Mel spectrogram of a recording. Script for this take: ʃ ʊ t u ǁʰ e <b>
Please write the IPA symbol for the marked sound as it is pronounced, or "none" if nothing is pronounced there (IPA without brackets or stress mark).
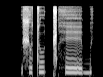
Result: b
